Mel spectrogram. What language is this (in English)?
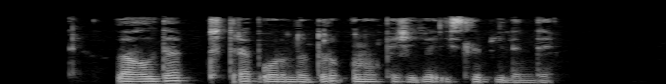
Uyghur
